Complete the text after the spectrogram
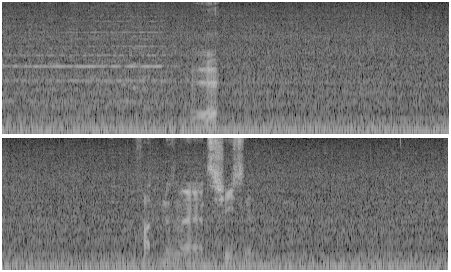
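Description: An old car engine hums steadily as the car drives along.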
